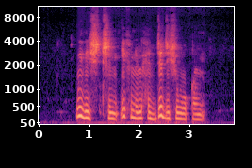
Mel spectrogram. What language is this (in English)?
Kabyle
